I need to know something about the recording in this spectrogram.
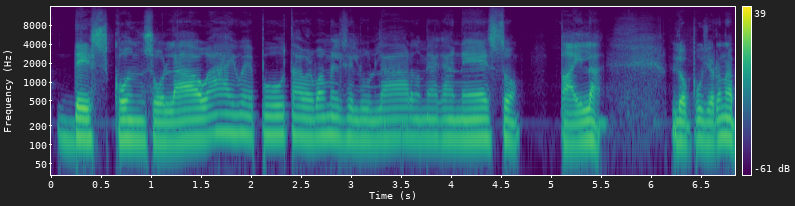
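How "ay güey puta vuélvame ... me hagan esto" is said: softer, slow whimpering plea; lightly acted sobbing classmate; mock crying plea. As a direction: imitate a kid begging for his phone. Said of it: "ese marica lloraba".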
